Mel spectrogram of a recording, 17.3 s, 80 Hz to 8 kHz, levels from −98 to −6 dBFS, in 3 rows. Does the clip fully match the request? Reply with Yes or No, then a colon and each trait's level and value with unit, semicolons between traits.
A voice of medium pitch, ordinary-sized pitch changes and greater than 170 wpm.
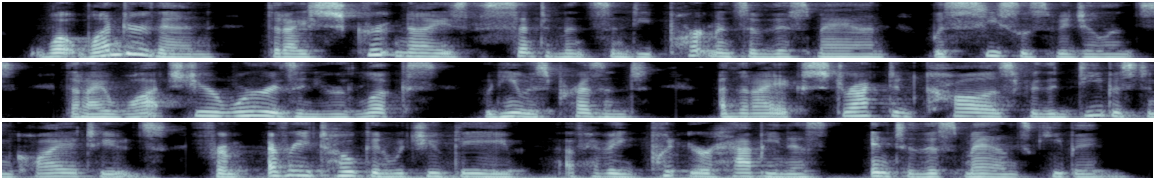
Yes: medium, 165 Hz; average, 3.5 semitones; average, 180 wpm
